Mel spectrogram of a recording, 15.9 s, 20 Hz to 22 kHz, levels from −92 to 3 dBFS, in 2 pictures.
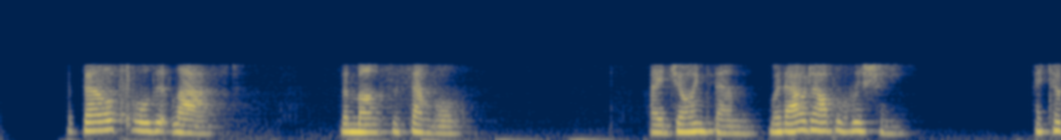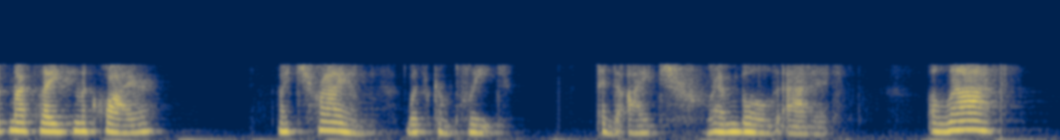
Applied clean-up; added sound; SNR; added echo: neural mask model DeepFilterNet 3.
